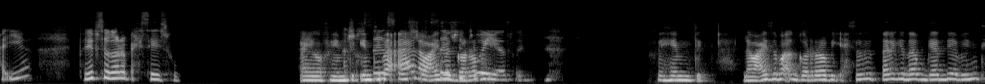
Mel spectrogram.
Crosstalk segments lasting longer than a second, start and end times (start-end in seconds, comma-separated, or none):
3.4-5.0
